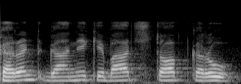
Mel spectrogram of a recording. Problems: none marked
